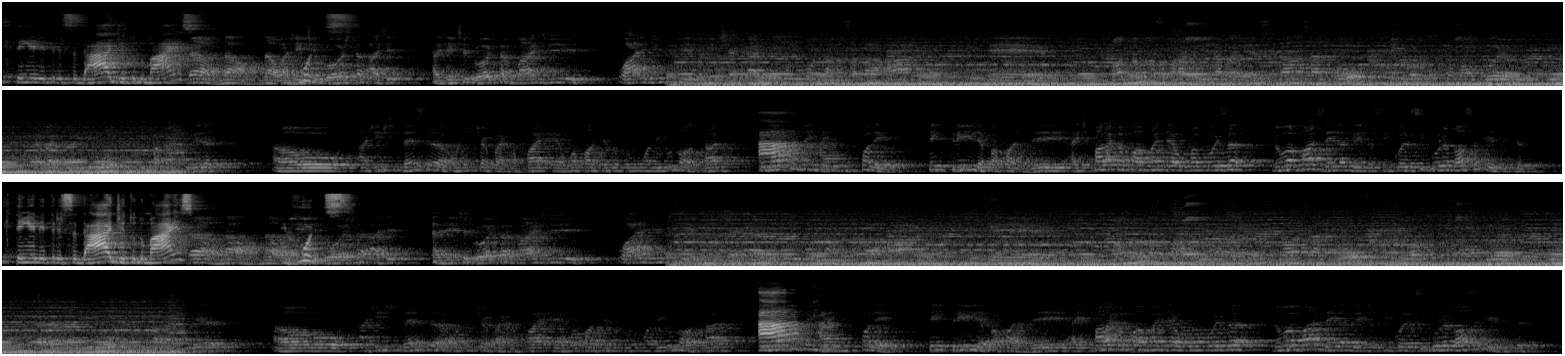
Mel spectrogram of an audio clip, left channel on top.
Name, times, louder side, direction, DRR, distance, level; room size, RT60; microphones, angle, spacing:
voice 1, 0.0-1.9 2.8-3.2 9.8-10.0 23.2-24.1, right 7 dB, 65° right, 0.4 m, -30 dB
voice 2, 1.8-3.9 4.3-5.8 6.2-9.4 9.8-10.5 11.0-15.6 15.9-17.7 18.3-22.8 23.2-24.5 24.9-28.0 28.3-30.8, left 1 dB, 55° left, 1.4 m, -41 dB
sound 1, 6.6-17.5, equal, 15° right, 0.6 m, -37 dB
9.3 x 4.4 x 6.0 m
head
